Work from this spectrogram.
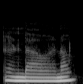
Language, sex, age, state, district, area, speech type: Malayalam, female, 18-30, Kerala, Kasaragod, rural, spontaneous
